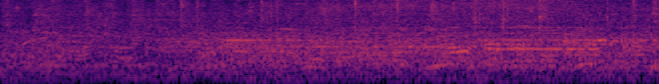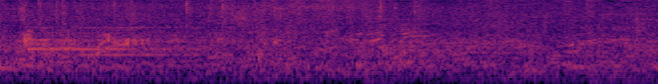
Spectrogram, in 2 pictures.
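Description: Slot machines chime and jingle.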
